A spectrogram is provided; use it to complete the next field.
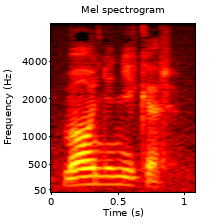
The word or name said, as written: Moine an Fhiocair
